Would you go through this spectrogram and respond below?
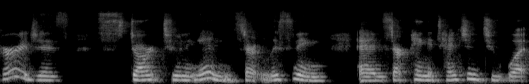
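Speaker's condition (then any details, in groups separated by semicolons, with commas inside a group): No condition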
